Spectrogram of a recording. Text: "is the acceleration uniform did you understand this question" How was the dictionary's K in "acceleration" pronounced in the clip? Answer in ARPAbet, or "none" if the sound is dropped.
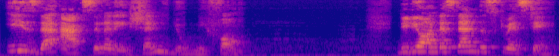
K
